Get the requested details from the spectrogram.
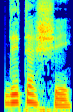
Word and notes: détacher: francais

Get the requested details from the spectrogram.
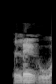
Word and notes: legua: espagnol

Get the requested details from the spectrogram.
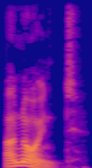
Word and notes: anoint: anglais

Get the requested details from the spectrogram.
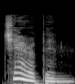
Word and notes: cherub: English

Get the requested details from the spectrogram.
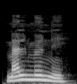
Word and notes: malmener: francais

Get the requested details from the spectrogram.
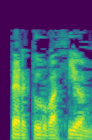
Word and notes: perturbación: Spanish

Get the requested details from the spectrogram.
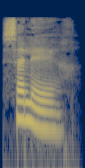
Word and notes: salaire: francais

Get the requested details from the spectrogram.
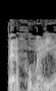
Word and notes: perfumería: Spanish

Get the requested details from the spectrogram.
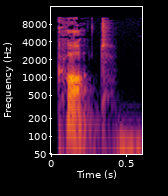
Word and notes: cot: anglais

